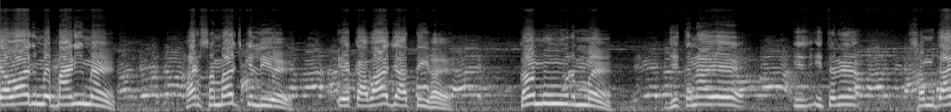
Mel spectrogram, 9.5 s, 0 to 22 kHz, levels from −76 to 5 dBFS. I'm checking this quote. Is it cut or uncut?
uncut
